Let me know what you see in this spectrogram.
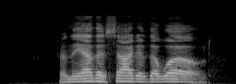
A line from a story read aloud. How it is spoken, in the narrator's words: Payroll boomed out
